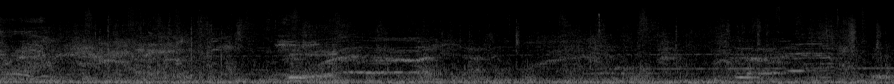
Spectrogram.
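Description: Footsteps tread on a metal floor.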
